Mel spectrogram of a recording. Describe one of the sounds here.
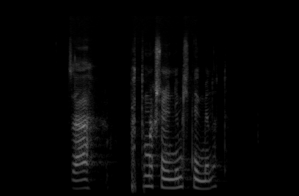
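A middle-aged woman speaks calmly into a microphone in a large hall.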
